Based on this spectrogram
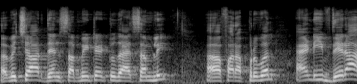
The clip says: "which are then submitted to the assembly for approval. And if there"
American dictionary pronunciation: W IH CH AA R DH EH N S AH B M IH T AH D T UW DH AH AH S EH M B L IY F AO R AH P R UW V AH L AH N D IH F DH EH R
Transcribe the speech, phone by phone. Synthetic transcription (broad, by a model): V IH CH AA R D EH N S AH B M IH T AH D T UW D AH AH S EH M B L IY F AO R AH P R UW V AH L AH N D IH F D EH R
